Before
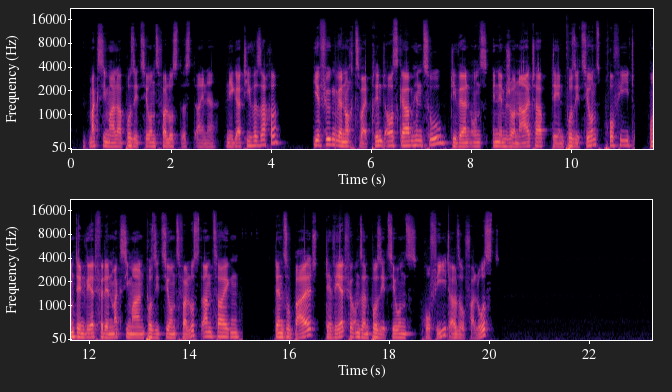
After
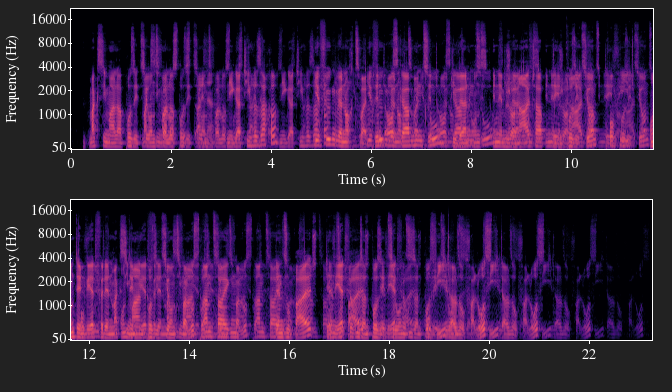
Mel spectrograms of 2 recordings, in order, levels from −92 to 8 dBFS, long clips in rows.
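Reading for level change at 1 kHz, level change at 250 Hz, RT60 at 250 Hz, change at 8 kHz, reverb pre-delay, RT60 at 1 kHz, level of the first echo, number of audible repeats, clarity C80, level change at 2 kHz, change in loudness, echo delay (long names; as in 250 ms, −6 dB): −3.5 dB, −5.0 dB, no reverb audible, −3.5 dB, no reverb audible, no reverb audible, −6.0 dB, 3, no reverb audible, −3.5 dB, −5.0 dB, 1,052 ms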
